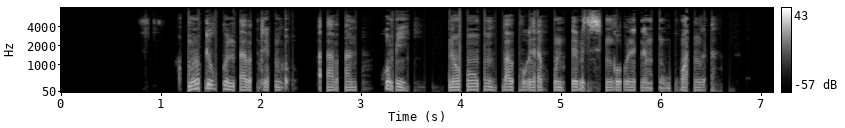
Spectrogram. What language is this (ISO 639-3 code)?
lug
